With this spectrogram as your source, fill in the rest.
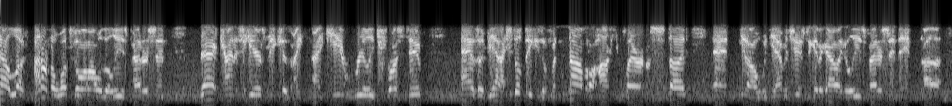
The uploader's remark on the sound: flying solo recording in his car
